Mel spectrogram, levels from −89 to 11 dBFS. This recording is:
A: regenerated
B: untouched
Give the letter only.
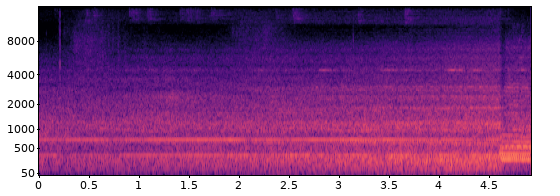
B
